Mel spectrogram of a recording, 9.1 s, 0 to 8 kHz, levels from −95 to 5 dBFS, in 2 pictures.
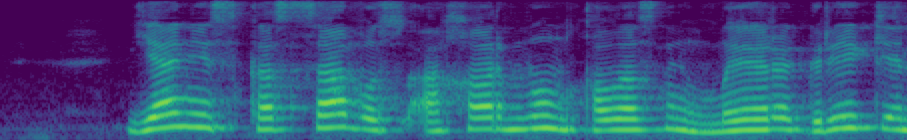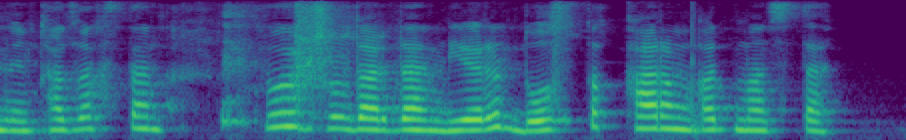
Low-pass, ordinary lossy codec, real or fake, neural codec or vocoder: none; none; fake; codec, 16 kHz, 2 kbps, FunCodec, trained on LibriTTS, 25 frames a second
